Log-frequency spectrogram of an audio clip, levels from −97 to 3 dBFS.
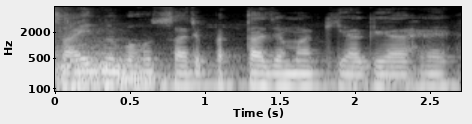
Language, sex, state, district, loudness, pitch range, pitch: Hindi, male, Jharkhand, Deoghar, -16 LUFS, 110-115 Hz, 110 Hz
